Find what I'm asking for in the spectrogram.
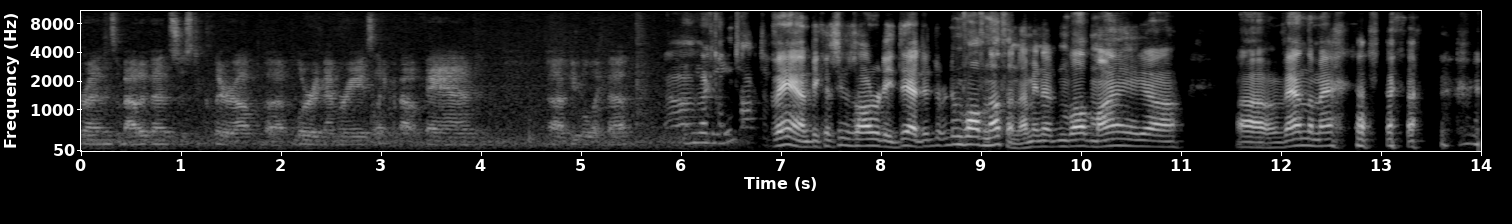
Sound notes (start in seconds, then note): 12.5 laughter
